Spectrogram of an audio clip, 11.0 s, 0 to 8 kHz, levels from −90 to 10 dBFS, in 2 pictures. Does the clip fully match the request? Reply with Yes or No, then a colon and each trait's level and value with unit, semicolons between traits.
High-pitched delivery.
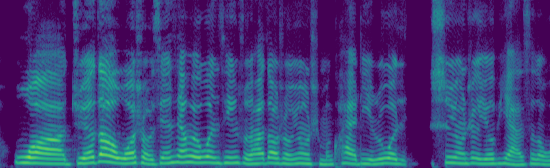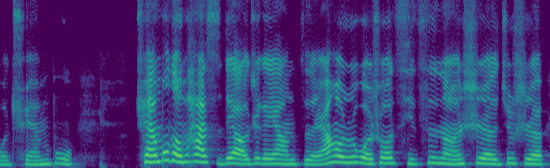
Yes: high, 235 Hz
